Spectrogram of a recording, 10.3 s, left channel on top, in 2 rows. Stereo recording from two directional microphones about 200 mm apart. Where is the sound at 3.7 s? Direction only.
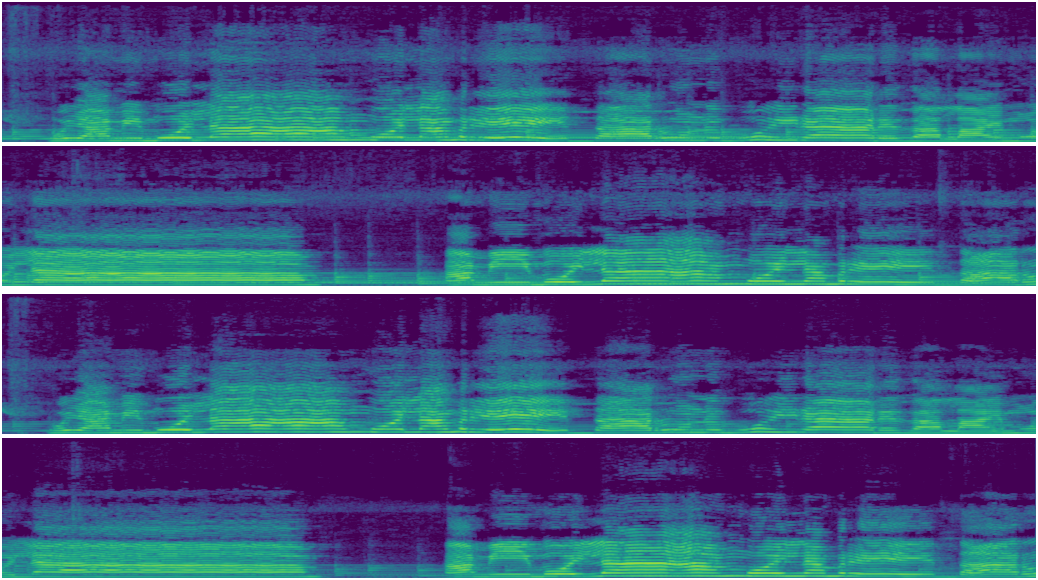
40° left (ahead or behind).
